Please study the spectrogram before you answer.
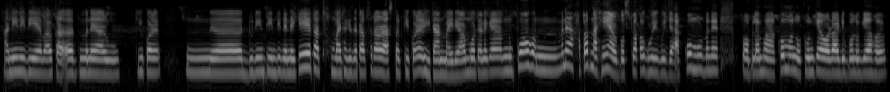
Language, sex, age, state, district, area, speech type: Assamese, female, 30-45, Assam, Golaghat, rural, spontaneous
